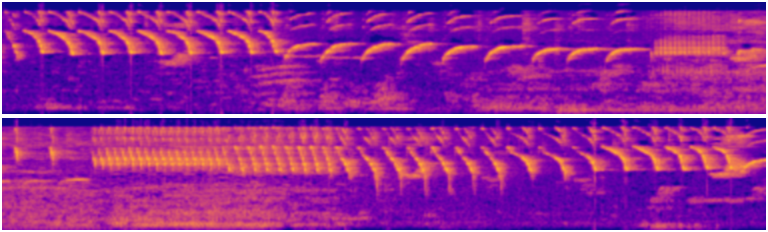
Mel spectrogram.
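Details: Home-kept canary singing loudly: rapid series of sweeping, repeated high notes, shifting into dense buzzy rattles and fast trills midway, then back to rolling sweeps; faint low background murmur.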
